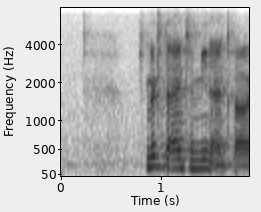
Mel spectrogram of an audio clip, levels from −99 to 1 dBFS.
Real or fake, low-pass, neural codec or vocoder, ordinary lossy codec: fake; 7.2 kHz; codec, 16 kHz in and 24 kHz out, 1 kbps, XY-Tokenizer; Opus, 16 kbps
